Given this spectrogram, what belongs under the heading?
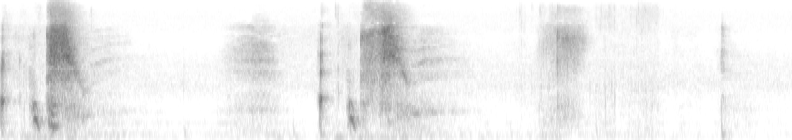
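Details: Self-induced sneezes after a day of more frequent sneezing than usual with no apparent reason: a few sharp, hissing sneezes, each preceded by a quick in-breath, with breathy sniffs between.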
